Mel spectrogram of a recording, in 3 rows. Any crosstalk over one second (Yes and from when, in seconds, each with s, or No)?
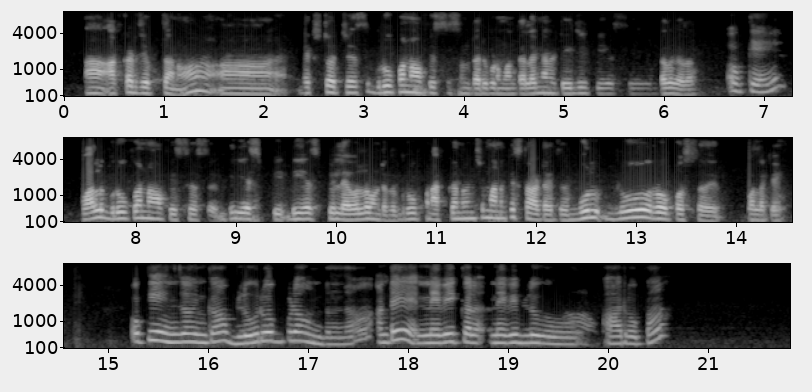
No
